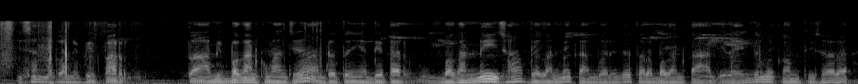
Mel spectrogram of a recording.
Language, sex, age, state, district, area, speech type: Nepali, male, 45-60, West Bengal, Jalpaiguri, rural, spontaneous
